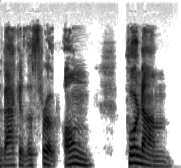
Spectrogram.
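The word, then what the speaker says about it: pūrṇam: throat on poor Nam the long accent over the U is a poor so it doesn't extended you the dot unto the end in this case really doesn't change the pronunciation at all however in the next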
